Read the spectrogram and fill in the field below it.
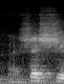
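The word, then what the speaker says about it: שש: 라고 여섯째 말을 그렇게 쓴단 말입니다. 셰시 그렇게 발음해요.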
